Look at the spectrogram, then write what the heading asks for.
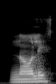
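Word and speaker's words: knowledge: नॉलेज तो आप सब जानते ही हैं, यहाँ देखिए यहाँ के साइलेंट है और यहाँ पे डी साइलेंट है, नॉलेज।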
